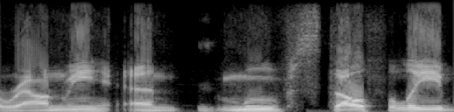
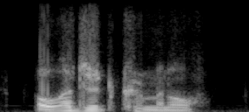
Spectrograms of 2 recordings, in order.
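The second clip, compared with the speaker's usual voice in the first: quiet mutter under the breath; 4 dB quieter than usual. Speaking as a player character about the criminal: muttering under breath. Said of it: "I mutter under my breath".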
